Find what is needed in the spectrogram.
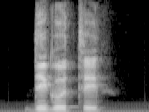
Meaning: to dig up
- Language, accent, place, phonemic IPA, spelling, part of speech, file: French, France, Lyon, /de.ɡɔ.te/, dégotter, verb, LL-Q150 (fra)-dégotter.wav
